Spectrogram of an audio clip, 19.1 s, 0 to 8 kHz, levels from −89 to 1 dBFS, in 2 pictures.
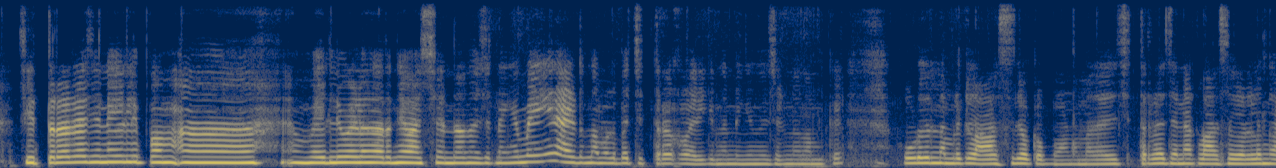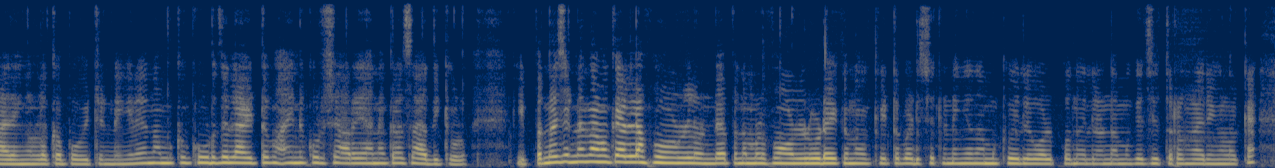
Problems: none marked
